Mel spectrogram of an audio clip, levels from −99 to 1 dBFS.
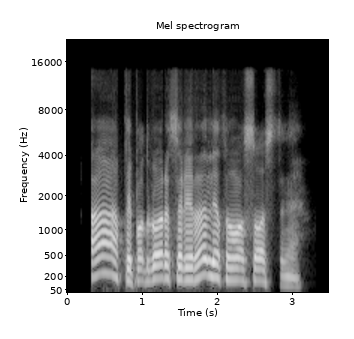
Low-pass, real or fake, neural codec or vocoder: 14.4 kHz; fake; autoencoder, 48 kHz, 32 numbers a frame, DAC-VAE, trained on Japanese speech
